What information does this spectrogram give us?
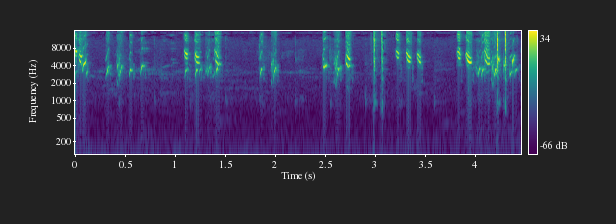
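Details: European goldfinch group song made of clipped, bright twitters and chirps in short clusters with gaps, plus a sharp click near the middle and a denser burst of trills at the end.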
